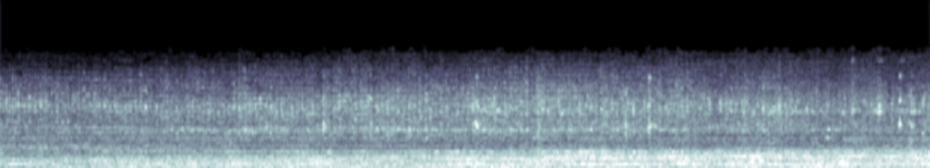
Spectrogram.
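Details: A steady, even rumble of an idling engine fills the whole stretch, with a broad hiss and no calls from any animal.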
